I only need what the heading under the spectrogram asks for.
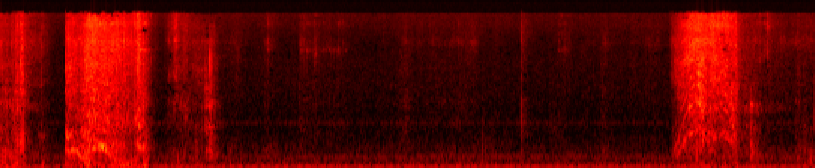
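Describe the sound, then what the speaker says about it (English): Two bursts of zipper noise, a longer quick run near the start and another several seconds later, with a quiet stretch between. "I need to zip it all the way around and then zip it open."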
